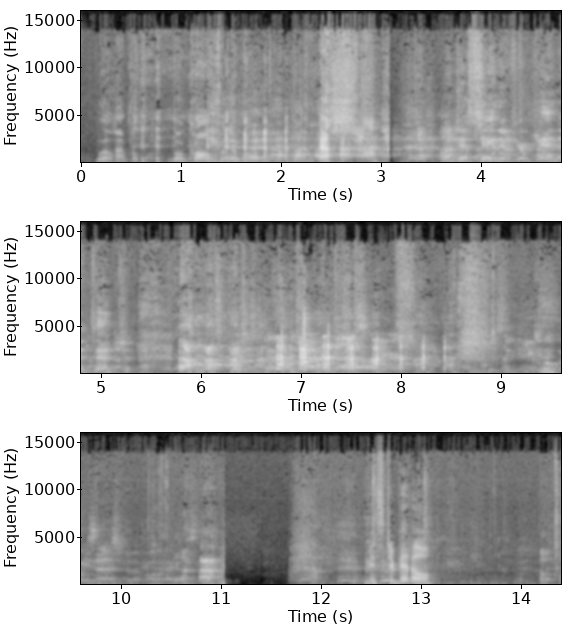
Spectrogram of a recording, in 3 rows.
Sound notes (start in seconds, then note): 6.2 laughter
